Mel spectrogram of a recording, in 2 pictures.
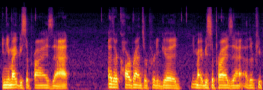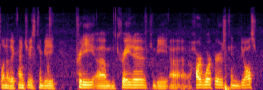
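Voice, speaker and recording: A man's voice: lowish voice, fairly even intonation, moderate pace, vocal fry, mellow, rough recording. A man from Vietnam giving casual explainer commentary, talking conversationally and often tagging "right?" onto his points. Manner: conversational, keeps asking "right?". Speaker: commentator on a played video clip.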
